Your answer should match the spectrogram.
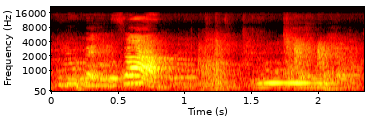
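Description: A child's voice speaking and vocalising, with a sharply falling sound about half a second in and a short held note near the end.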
